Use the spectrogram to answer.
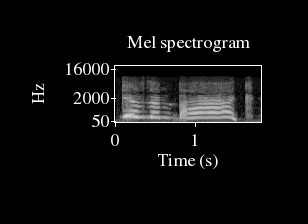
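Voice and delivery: high, slow, desperate bawl. A narrator's reading. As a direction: howl it like a broken man. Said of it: "he bawled again".

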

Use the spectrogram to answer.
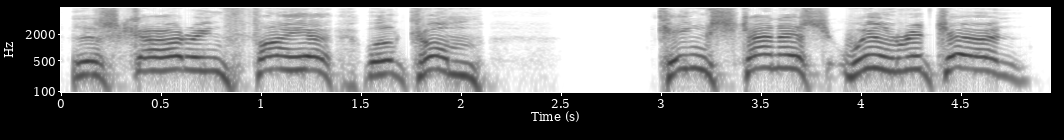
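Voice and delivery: very high, slow, strained shout. A narrator's reading. Knocked-down knight keeps shouting at the court, very high shout. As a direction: howl the prophecy from the floor. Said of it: "he continued to shout".

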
